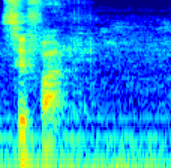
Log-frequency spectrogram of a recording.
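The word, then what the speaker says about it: ספר: El segundo libro es el número, que se escribe exactamente igual, pero se pronuncia Sefar. ¿Por qué? Porque la Pei, que aquí funciona como Fei, se le agrega la A.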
